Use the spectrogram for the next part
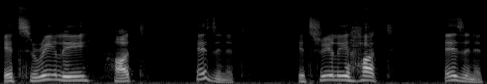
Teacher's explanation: I'm not raising my voice in the question tag here. I'm just I just want you to agree with what I say. · falling intonation, meaning the voice goes down when we know the answer and are just asking for agreement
